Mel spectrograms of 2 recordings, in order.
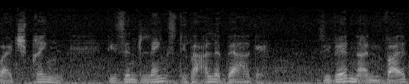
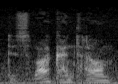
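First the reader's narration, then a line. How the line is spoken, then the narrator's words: Hissing. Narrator (German): zischte der andere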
